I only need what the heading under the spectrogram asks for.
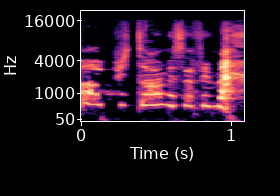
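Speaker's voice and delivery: put-on very high yelped cry of pain. Retelling her contraction on the way to the delivery room: imitating her own pained cursing shout. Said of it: "je crie quelques petites grossièretés aux contractions".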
